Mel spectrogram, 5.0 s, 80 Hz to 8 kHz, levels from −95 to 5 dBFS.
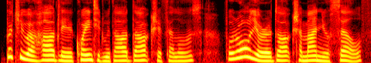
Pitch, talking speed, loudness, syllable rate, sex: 220 Hz, 195 wpm, -16 LUFS, 6.0 syllables/s, female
